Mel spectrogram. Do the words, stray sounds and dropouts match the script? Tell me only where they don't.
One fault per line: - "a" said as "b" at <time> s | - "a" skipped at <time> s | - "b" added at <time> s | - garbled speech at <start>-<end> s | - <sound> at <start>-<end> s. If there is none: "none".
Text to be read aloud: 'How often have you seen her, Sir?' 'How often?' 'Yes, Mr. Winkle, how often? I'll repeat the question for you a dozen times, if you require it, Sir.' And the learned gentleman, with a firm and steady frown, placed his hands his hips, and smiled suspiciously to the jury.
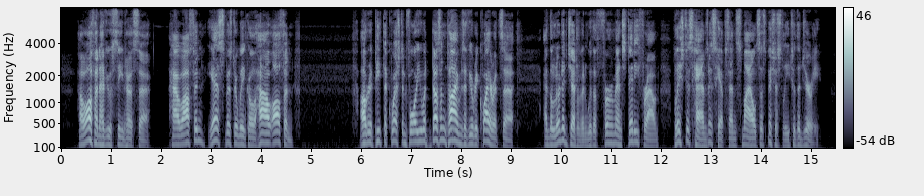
none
